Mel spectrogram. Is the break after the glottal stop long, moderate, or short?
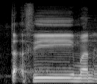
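short. The break after the glottal stop is very short. "ini kecepatan"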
